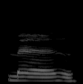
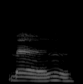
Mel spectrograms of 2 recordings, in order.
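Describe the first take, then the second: First: A short schwa sits between m and n. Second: The same.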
